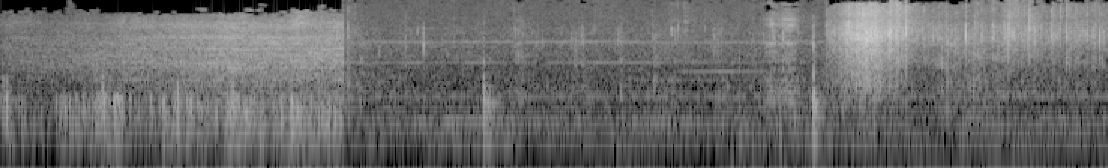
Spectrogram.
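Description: Wind buffeting the microphone for about two seconds, then it cuts to quiet room tone. Near the end comes a click and a short crinkle of a plastic bag wrapped around a snack being eaten.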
